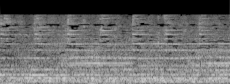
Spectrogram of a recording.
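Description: A train rumbles past on the railway at a level crossing, a loud, continuous roar of wheels and carriages with a steady mechanical rattle, filling the whole stretch without pause.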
